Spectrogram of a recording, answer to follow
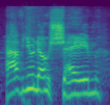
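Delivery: angry villager shouting; indignant shout. Acted. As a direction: shame them loudly. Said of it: "it's like".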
